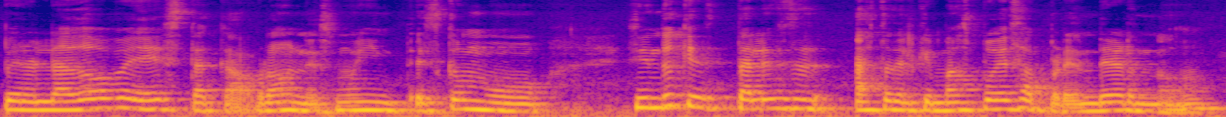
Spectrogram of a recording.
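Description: Speaking in a Mexican accent at a fairly slow pace, a woman of medium pitch keeps very even loudness and ordinary pitch variation, with audible room echo and noticeable background noise. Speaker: podcast co-host. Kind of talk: casual chat.

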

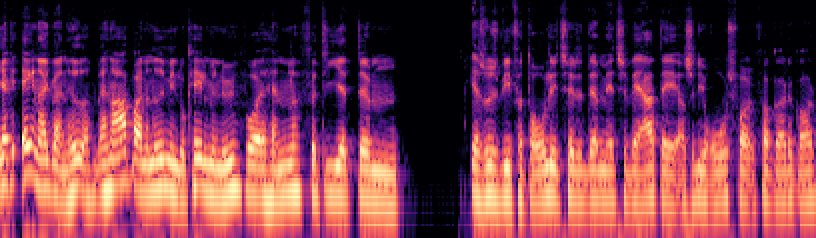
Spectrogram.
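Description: A man at a very fast pace, medium in pitch, with ordinary pitch variation. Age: 30s. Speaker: comedian and podcast host. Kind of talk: casual chat.

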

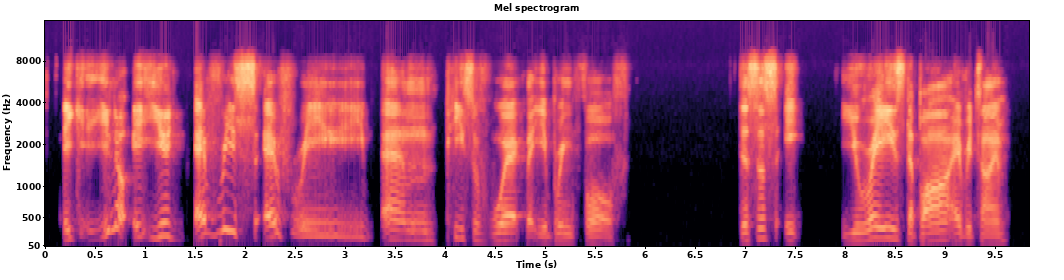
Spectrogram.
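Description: Someone speaks at a fairly slow pace in a British accent, with a bright, sharp tone. The sound is dry and close, with no echo. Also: man, fairly high pitch for a man, lively intonation. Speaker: podcast host. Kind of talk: casual chat. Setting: video call. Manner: halting.

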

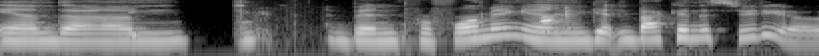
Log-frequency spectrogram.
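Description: On a very clean recording with a silent background, a woman speaks in a normal speaking voice with an American accent. Her pitch is medium, with ordinary variation, and her pace is moderate. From Texas. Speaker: country singer. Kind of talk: casual interview.

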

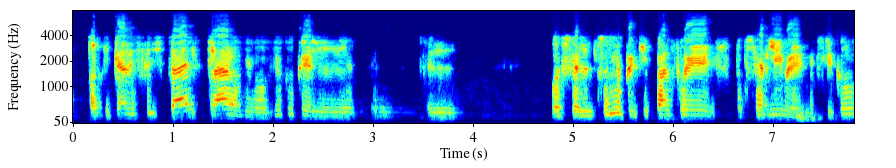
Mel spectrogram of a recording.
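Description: A man with a central Mexican accent, very slow and fairly even, with long, frequent pauses. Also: big swings in loudness. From Mexico, State of Mexico. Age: 30s. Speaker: freestyle football athlete. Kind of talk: casual interview.

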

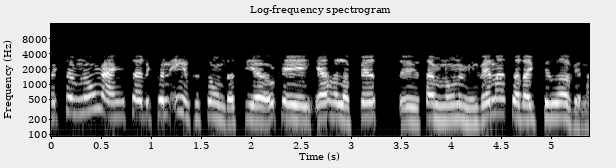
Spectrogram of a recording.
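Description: A woman talking at a very fast pace with lively intonation and hardly any pauses. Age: 20s. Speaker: podcast guest. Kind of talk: casual chat. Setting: phone call.

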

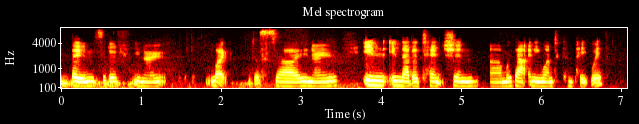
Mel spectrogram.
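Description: Speaking at a moderate pace in an Australian accent, a woman has a very deep, low pitch, ordinary pitch variation, and big swings in loudness. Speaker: sleep consultant and parent coach. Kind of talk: podcast interview.

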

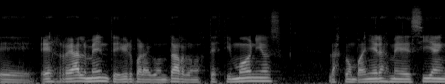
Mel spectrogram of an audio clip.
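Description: A man at a moderate pace with fairly even intonation, on a very clean recording with a silent background. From Buenos Aires, Argentina. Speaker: journalism student, contest winner. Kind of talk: radio interview. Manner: halting, many fillers.

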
